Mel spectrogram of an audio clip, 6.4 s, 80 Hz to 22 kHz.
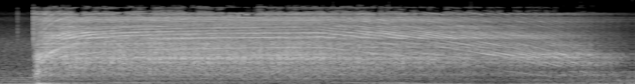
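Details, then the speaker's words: Restored vintage Skilsaw Model 87 circular saw, no blade, fully oiled: motor snaps up to a smooth, high, steady whine with no grind or rattle, then coasts down slowly thanks to the oil; healthy, free-running saw. "Note how it takes a little bit longer for it to slow down now that it's fully oiled."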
